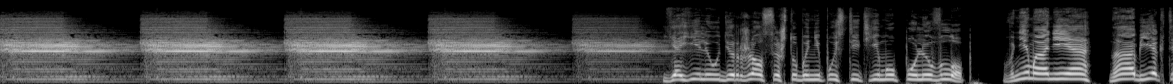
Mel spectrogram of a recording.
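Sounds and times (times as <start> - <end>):
security alarm blaring at a facility: 0.0 - 7.0
speech: 6.7 - 11.7.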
